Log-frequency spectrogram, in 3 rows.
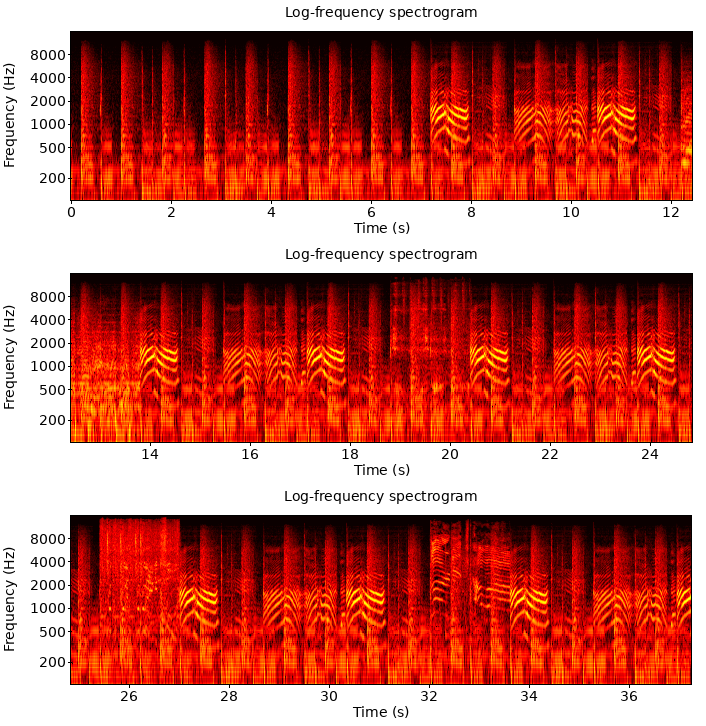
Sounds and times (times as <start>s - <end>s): Music: 0.0s - 37.2s
Speech: 7.2s - 12.0s, 13.8s - 37.2s.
